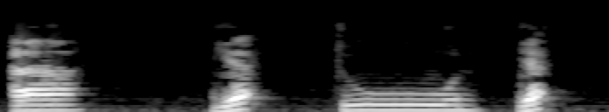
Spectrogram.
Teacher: الهمزة تخرج من أقصى الحلق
